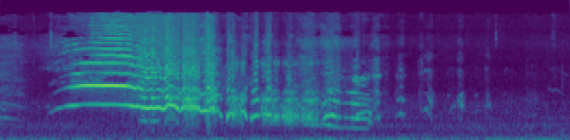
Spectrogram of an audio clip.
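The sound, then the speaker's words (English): A person imitates a horse's whinny, a loud, high-pitched wavering call with a quavering tremble that slides downward over about two seconds, followed by faint breathy sounds. “This is my impression of a horse.”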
